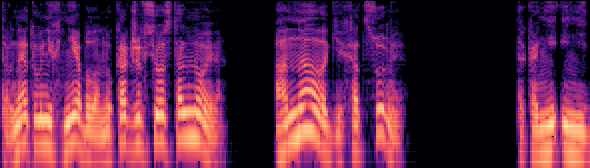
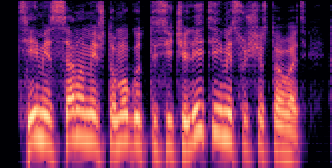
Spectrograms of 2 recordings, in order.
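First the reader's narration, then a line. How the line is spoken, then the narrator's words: Snorting. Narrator (Russian): хмыкнул я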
